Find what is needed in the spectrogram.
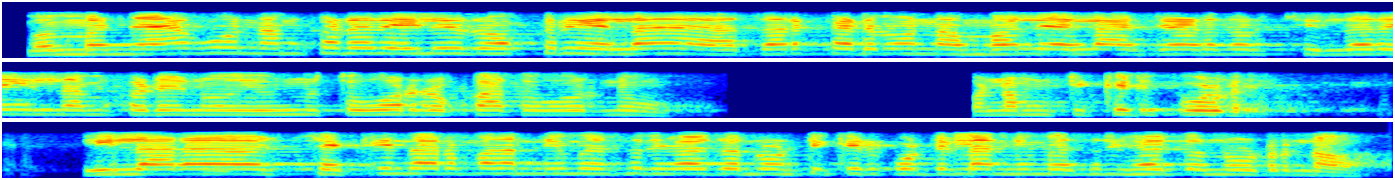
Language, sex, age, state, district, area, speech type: Kannada, female, 60+, Karnataka, Belgaum, rural, conversation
